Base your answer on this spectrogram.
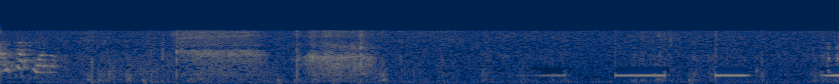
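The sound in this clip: Telephone busy tone after a call disconnects: a few steady, mid-pitched beeps repeat at even intervals, following a stretch of rough, hissy line noise.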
